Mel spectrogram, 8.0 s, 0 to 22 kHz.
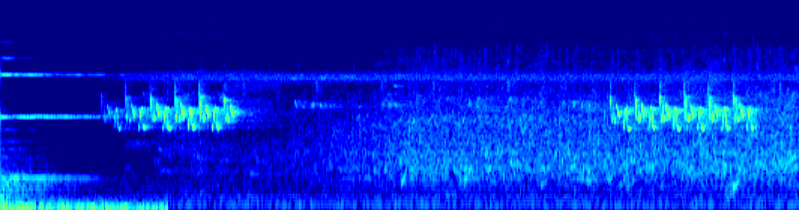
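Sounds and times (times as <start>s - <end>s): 
bird singing repeated chirping phrases: 0.2s - 4.0s, 5.7s - 7.6s
rushing water of the Gualeguaychú River in Argentina: 3.3s - 7.9s.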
